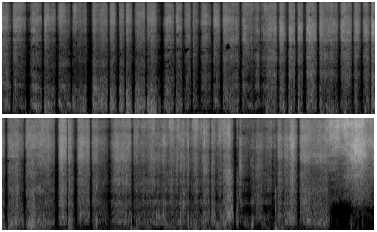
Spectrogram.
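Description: Long nails scratch and tap along the surface of a long, hollow brown cardboard tube held horizontally. The result is a steady, dry scratching rustle broken by many quick, sharp taps with a hollow low body, ending in a brighter, hissy scrape.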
